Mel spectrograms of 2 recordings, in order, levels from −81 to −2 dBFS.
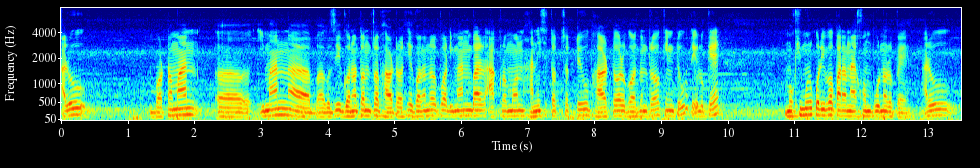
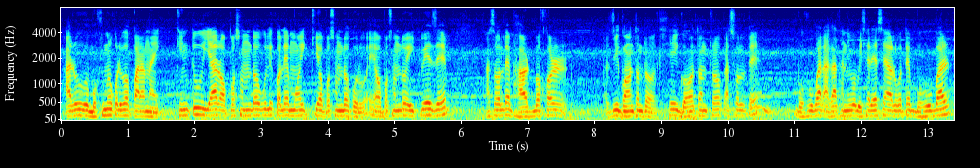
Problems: none marked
